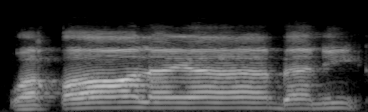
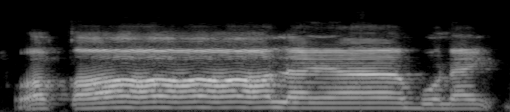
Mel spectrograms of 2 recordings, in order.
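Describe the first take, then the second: First: The long vowel in qaala has normal length. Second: The long vowel in qaala is stretched out. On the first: The speaker calls it right. "There is no med, so we don't elongate it" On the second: The speaker calls it wrong. "unnecessary med"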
